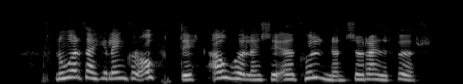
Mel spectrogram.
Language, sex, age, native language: Icelandic, female, 30-39, Icelandic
